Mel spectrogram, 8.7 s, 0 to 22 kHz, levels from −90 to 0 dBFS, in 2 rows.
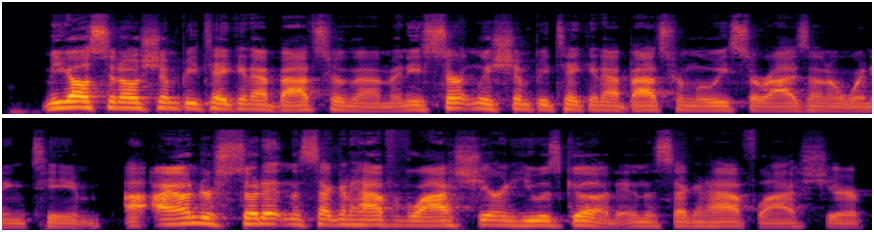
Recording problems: none

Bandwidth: 14.5 kHz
